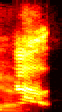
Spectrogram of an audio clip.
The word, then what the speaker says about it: doubt: That in doubt. The B is silent.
